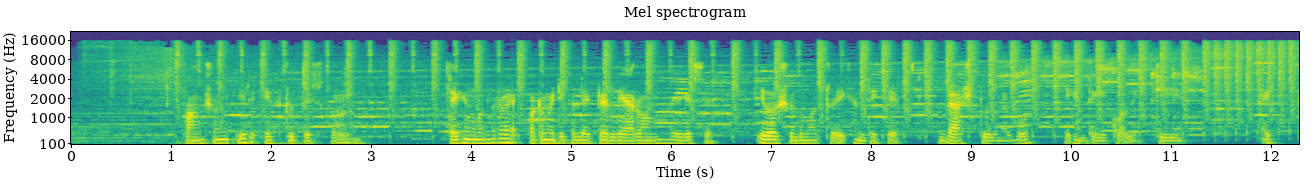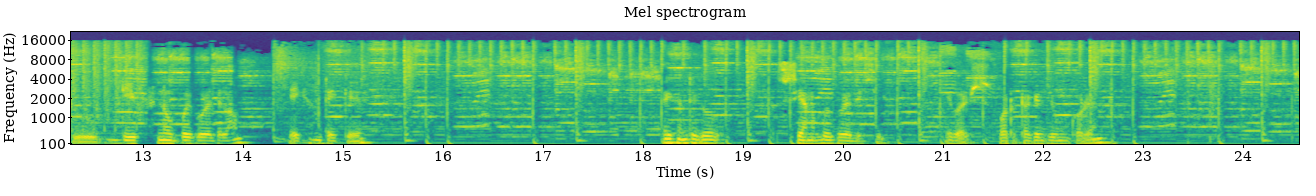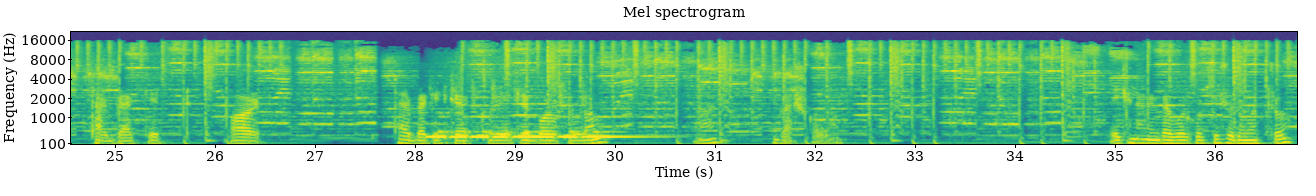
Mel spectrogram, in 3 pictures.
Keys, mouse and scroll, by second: 2.2 shift+F2, 21.2 alt+scroll up 1, 22.6 scroll up 1, 27.8-29.2 typing, 30.3 typing, 34.8-35.4 scroll down 1, 35.4 typing.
